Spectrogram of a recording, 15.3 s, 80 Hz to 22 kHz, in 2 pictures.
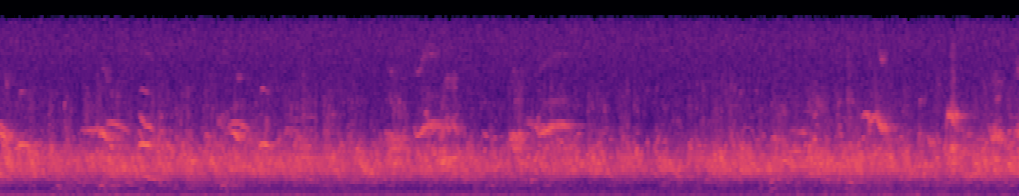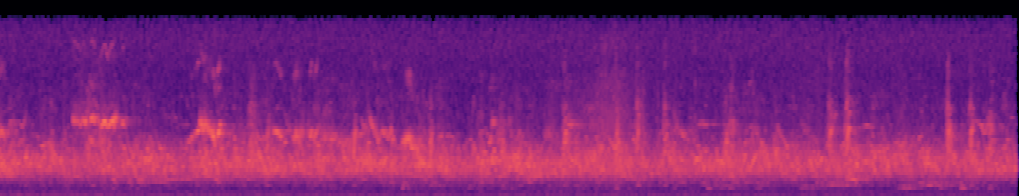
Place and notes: Suchy Las, road surrounding the landfill site - approaching a group of sparrows
a few bushes buzzling with sparrows from the distance
Poland, 3 February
